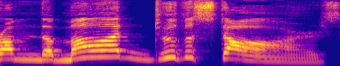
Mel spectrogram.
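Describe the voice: A woman's put-on character voice, fairly high and fairly bright, with big pitch swings at a very slow pace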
